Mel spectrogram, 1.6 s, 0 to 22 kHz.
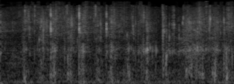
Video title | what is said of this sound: Class 13: Neal Bosshardt - Miraculous & Medicinal Benefits of Natural Clay + Emergency Uses | you shake it up and you can hear how runny it is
